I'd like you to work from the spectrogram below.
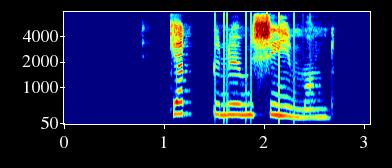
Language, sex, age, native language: Icelandic, male, 9, Icelandic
